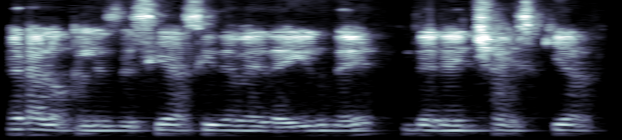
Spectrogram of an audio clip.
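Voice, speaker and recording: A man with a fairly low voice and a Mexican Spanish accent gives a spoken lesson on spelling rules. He reads definitions out, then explains them with worked examples in a steady teaching manner, often restarting a phrase as he goes. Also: a little fast, rough recording. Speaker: writing workshop instructor. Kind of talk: spoken lecture over slides.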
